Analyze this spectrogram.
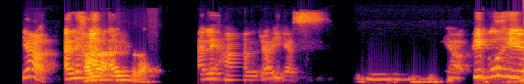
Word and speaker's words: Alejandra: Am I pronouncing your name correct? Yeah, Alejandra.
